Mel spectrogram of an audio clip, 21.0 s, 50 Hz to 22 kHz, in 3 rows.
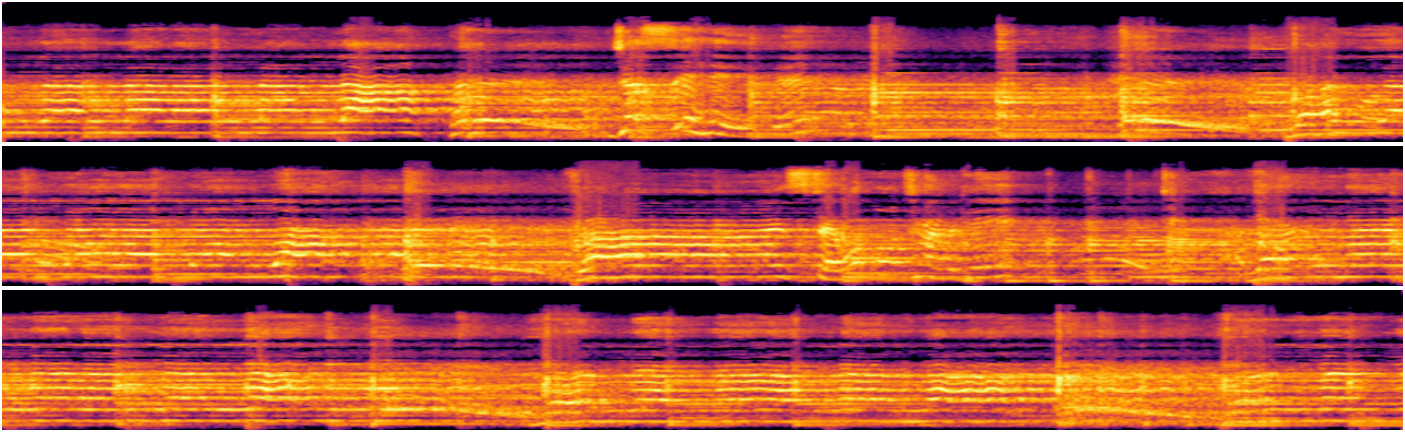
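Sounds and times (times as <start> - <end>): live band playing pop song: 0.0 - 21.0
person singing: 0.0 - 21.0.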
